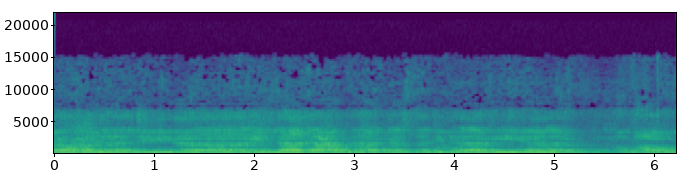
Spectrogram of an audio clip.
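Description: A man's voice chanting a religious recitation from a booklet into a microphone, amplified over loudspeakers, in long held melodic phrases with a short break for breath near the end.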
